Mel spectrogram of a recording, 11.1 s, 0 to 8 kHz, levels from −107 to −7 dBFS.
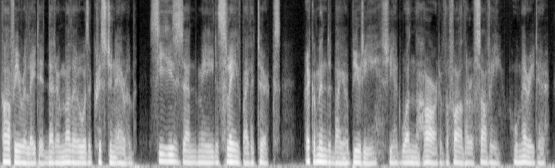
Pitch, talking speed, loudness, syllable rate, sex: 100 Hz, 185 wpm, -18 LUFS, 4.9 syllables/s, male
